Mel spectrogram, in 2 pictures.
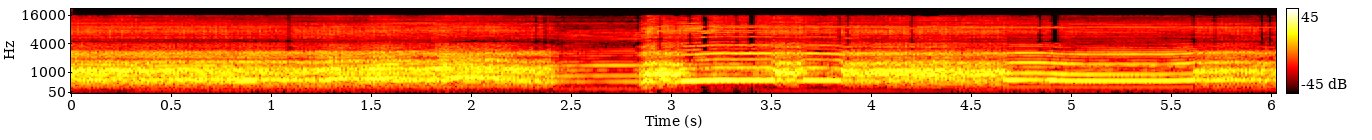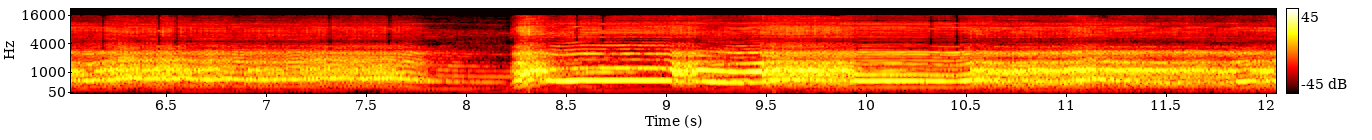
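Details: Siberian Husky howling: long, sustained, wavering tones with rich harmonics, several overlapping voices rising and falling, broken by abrupt cuts near three and eight seconds before the howling resumes.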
